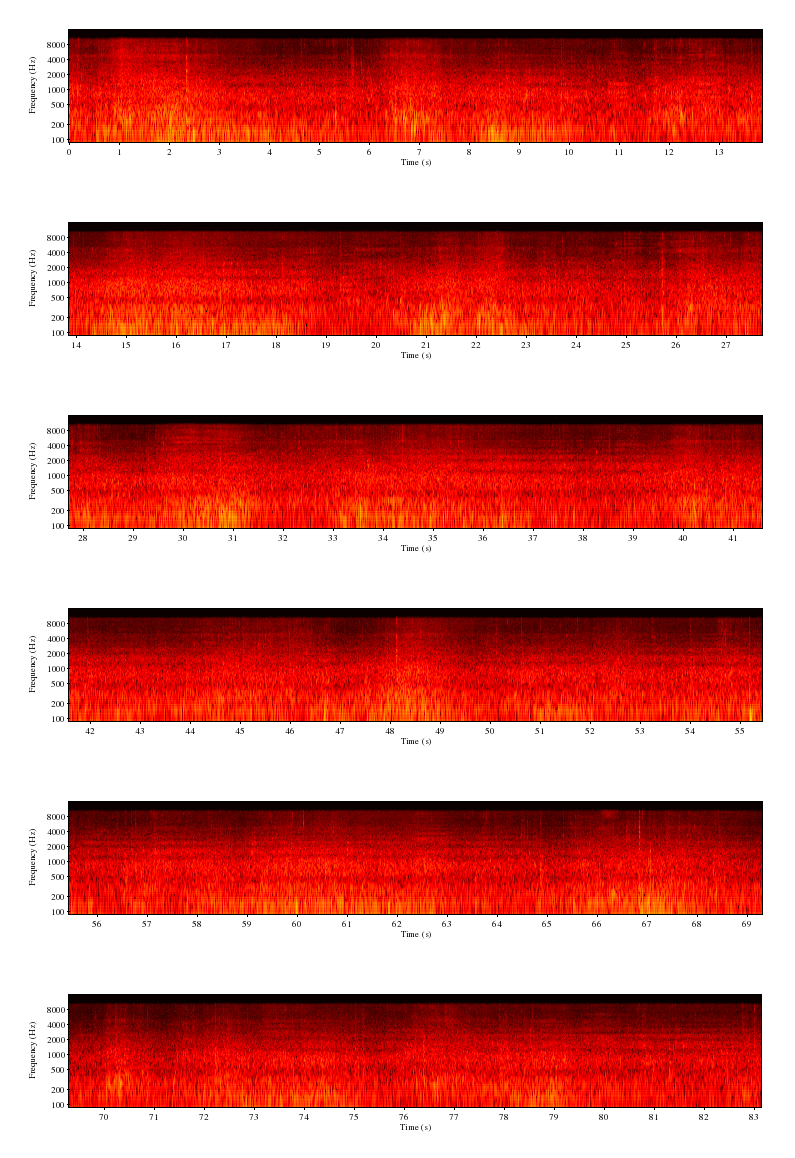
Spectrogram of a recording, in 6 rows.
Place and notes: {
  "title": "Sound of Eigg - The Sound of Eigg: Sailing (Part 1)",
  "date": "2019-07-02 14:57:00",
  "description": "Recorded with a stereo pair of DPA 4060s and a Sound Devices MixPre-3",
  "latitude": "56.87",
  "longitude": "-6.20",
  "timezone": "Europe/London"
}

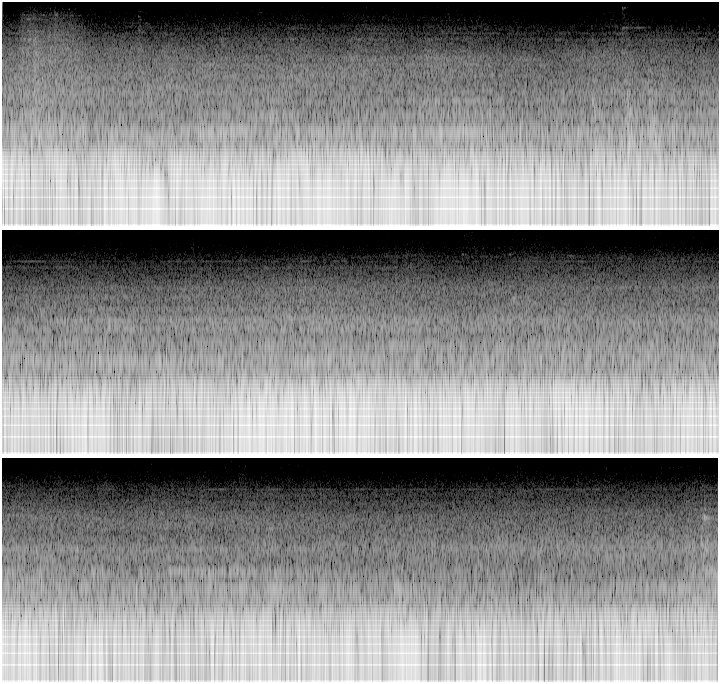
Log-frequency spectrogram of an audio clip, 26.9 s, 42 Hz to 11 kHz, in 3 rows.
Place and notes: {
  "title": "Niehler Hafen, container harbour, Köln - early evening harbour ambience",
  "date": "2013-07-18 18:45:00",
  "description": "a few steps ahead\n(Sony PCM D50, DPA4060 AB60cm)",
  "latitude": "50.98",
  "longitude": "6.98",
  "altitude": "44",
  "timezone": "Europe/Berlin"
}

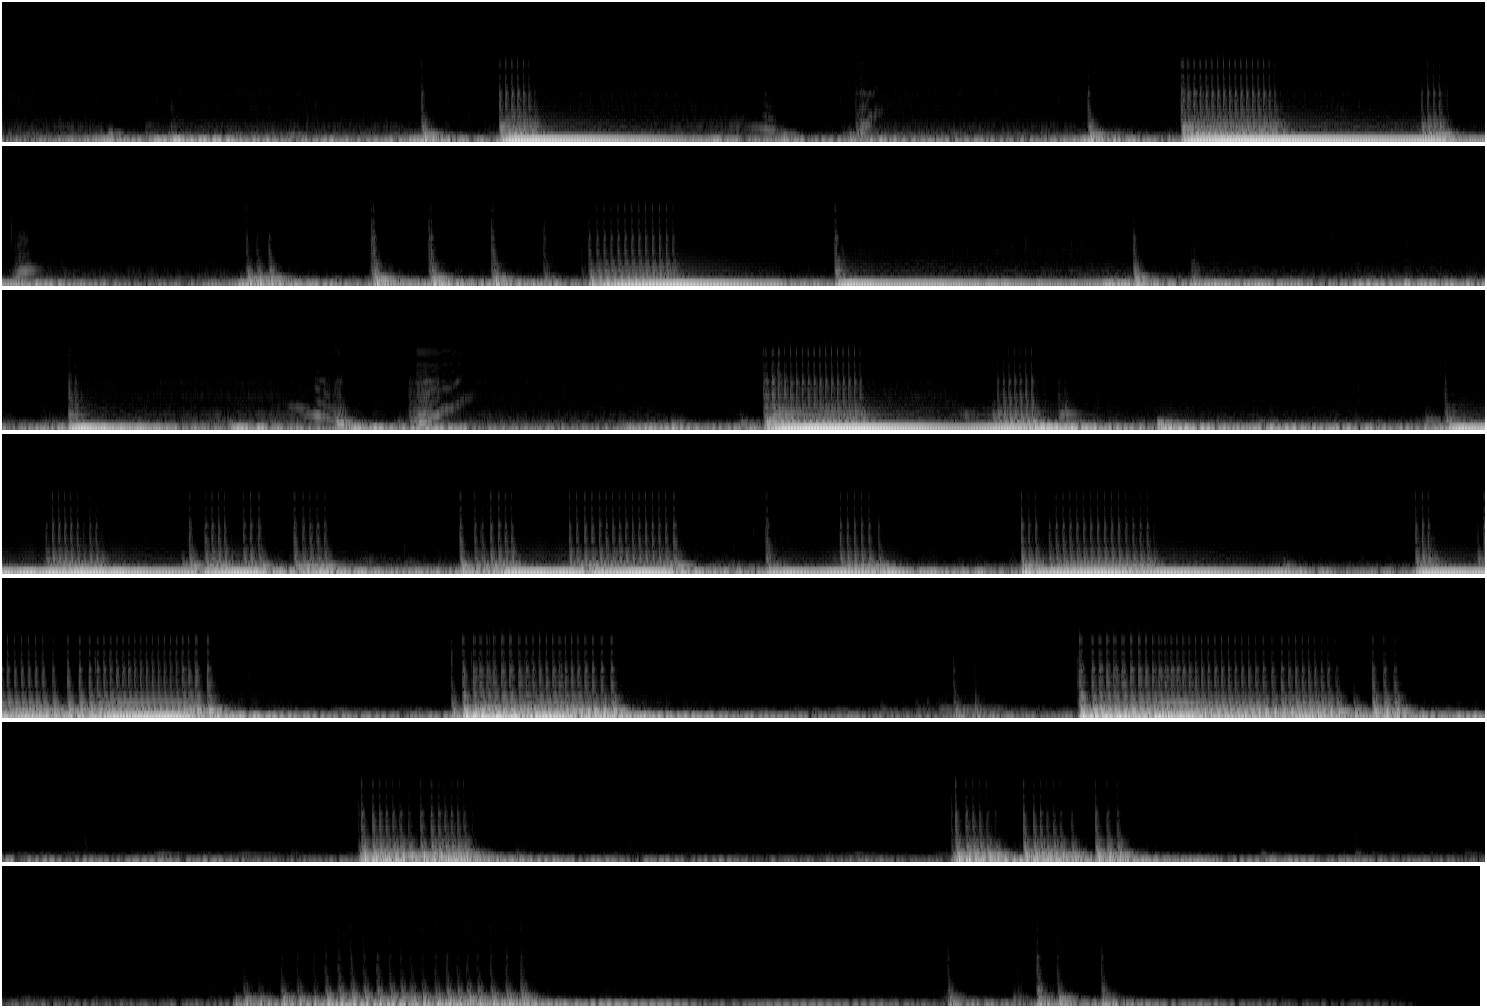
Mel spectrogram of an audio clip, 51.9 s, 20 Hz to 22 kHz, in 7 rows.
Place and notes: {
  "title": "Stabulankiai, Lithuania, movements inside the tree",
  "date": "2020-04-12 16:20:00",
  "description": "another tree recording made with a pair oc contact mics and LOM geophone. inner vibrations. low frequencies, so listen through good speakers or headphones",
  "latitude": "55.52",
  "longitude": "25.45",
  "altitude": "174",
  "timezone": "Europe/Vilnius"
}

